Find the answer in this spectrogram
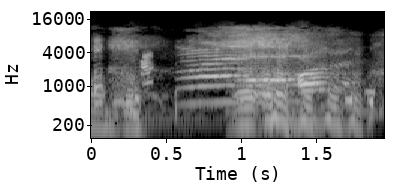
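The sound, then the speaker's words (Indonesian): A small child cries in a long, high, wavering wail that swells loudly after a brief bit of talk and trails off near the end. “Ini lagi dititipin anak ya? Ikhlas nggak dititipin? Iya, ini ada anak kecil nangis nih kan.”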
